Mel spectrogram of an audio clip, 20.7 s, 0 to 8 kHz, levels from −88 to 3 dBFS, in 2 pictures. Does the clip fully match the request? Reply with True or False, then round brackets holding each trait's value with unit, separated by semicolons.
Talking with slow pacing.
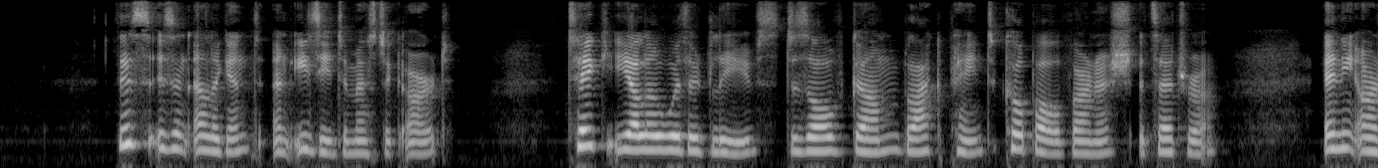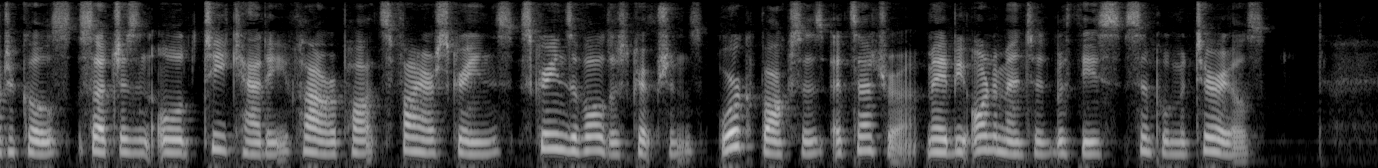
True (130 wpm)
